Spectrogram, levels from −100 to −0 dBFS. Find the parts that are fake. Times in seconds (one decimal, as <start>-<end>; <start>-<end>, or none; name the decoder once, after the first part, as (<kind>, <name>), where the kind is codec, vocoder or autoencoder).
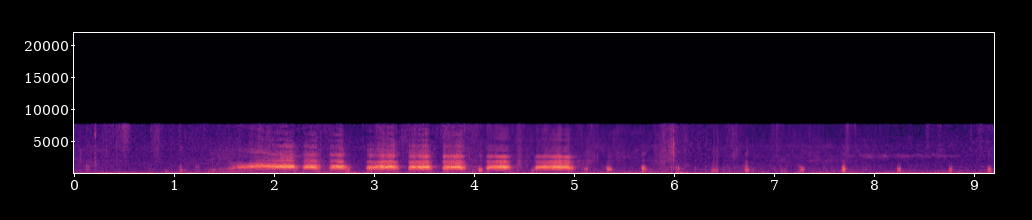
4.0-5.9 (vocoder, Vocos); 6.4-8.1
